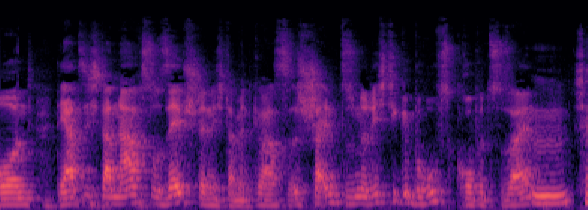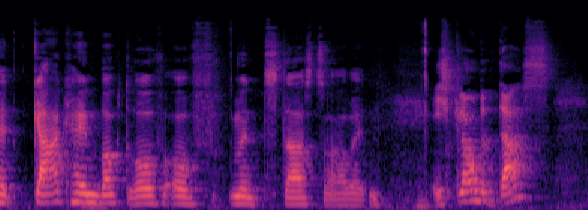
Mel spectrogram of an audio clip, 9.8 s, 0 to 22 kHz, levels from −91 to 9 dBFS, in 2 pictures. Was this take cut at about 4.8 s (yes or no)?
yes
